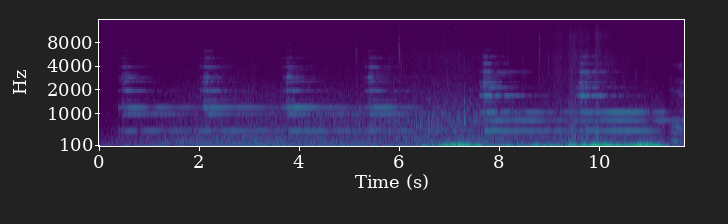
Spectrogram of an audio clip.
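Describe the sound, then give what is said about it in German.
Church bells ring out in a steady series of resonant, overlapping strikes, with a low rumble building underneath as more bells join in, growing louder toward the end. “Sind es die Kirchenglocken?”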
